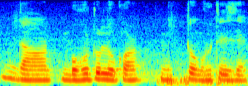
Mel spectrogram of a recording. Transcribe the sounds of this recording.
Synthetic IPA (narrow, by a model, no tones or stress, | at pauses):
ɡãw̃ɔtboɦutʊlʊkɔɹ | miktuɡʱotisɛ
